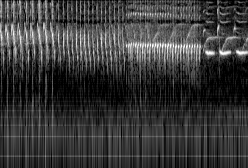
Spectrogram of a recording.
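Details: Canary singing to draw song from untrained canaries: a rapid pulsing trill of repeated notes about five per second, then a smooth high rolling trill, ending in a few clipped whistled notes.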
